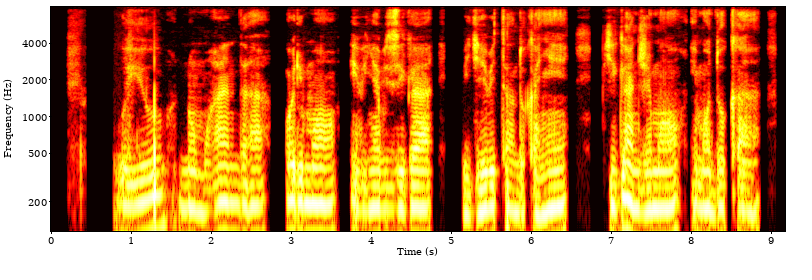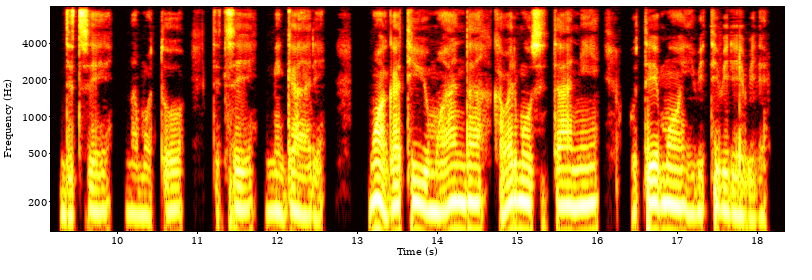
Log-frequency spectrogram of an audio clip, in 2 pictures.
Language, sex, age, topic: Kinyarwanda, male, 25-35, government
